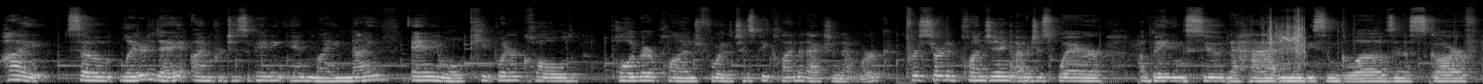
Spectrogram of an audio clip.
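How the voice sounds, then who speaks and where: A woman's voice: deep voice, steady tone, a little slow, far from the mic, music in the background. A middle-aged American woman talking casually to the camera as a vlogger. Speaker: vlogger and charity plunge participant. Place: living room at home. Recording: echoey room, off the mic.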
